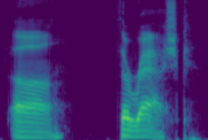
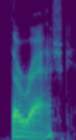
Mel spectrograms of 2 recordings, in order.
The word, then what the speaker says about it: Tharashk: And is now kind of on loan to, I pronounce it as in third, Tharashk. Yeah, Tharashk. Tharashk. We're going to go with Tharashk.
